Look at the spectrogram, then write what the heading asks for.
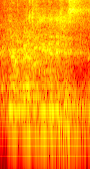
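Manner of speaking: put-on playful Irish-accent catchphrase; mock Irish accent. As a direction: ham up a cartoonish Irish accent. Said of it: "That's Ireland".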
